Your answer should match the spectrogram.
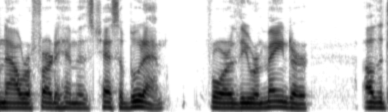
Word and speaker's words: Boudin: Take Chesa Boudin, I think is how he pronounces it.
